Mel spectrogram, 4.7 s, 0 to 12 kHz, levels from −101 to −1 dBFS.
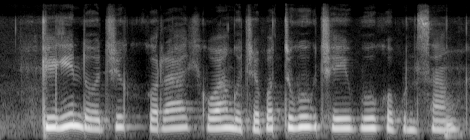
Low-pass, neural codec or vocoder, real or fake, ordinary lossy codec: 10.8 kHz; none; real; none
